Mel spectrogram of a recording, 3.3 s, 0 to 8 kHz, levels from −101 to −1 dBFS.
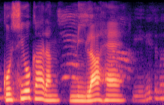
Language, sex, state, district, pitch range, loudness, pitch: Hindi, male, Bihar, Patna, 140-185 Hz, -17 LUFS, 150 Hz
